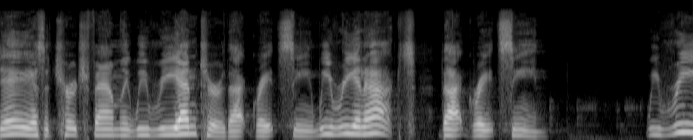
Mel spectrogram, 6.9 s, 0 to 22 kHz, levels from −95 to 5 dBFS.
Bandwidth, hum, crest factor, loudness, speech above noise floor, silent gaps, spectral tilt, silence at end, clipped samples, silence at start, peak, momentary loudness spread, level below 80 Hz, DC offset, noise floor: 15.5 kHz; none; 20 dB; -26 LUFS; 48 dB; none; -5.5 dB/octave; 0 s; under 0.1%; 0 s; -6 dBFS; 14 LU; -72 dBFS; under 0.1%; -73 dBFS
